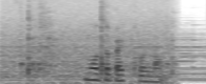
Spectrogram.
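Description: A spoon stirring thick tomato masala as it sizzles in a non-stick pan. Near the end the sound cuts off abruptly, leaving quiet background music.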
